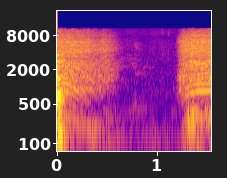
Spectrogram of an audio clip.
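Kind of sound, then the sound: household object, pencil being sharpened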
